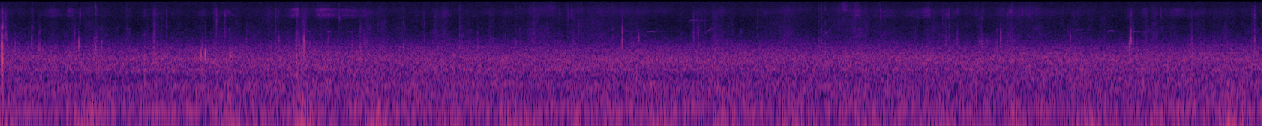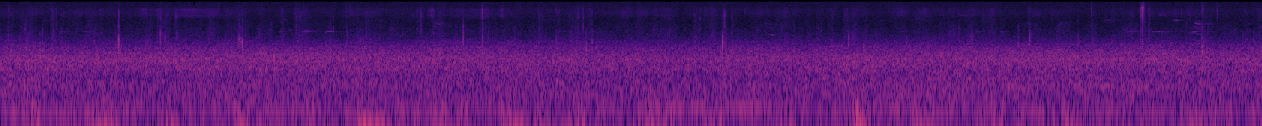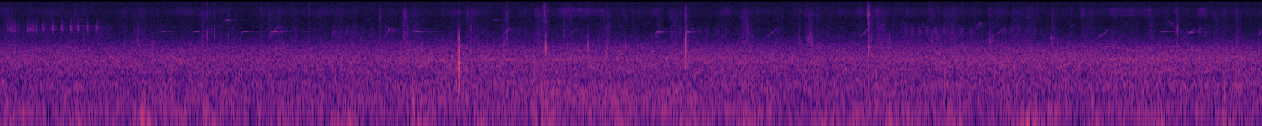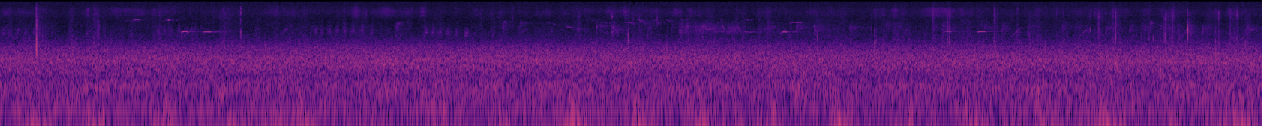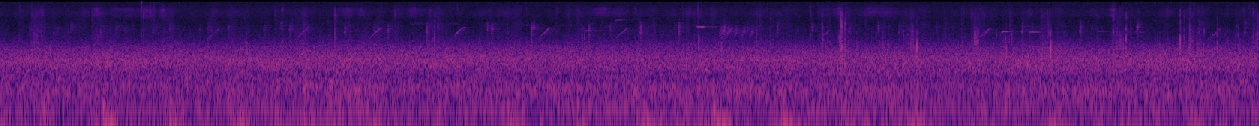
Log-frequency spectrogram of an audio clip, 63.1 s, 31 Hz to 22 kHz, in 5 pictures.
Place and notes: {"title": "Campolide, Portugal - Passeio Sonoro: Calhau - Serafina", "date": "2014-11-05 15:02:00", "description": "Passeio sonoro entre o Parque do Calhau e o Bairro da Serafina, em Lisboa.", "latitude": "38.73", "longitude": "-9.17", "altitude": "103", "timezone": "Europe/Lisbon"}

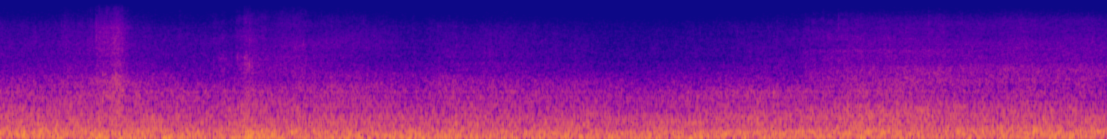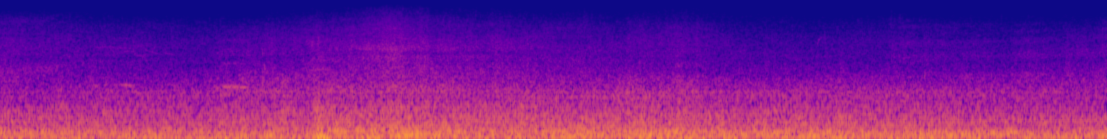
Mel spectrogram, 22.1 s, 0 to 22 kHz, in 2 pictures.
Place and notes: {"title": "Whitby, UK - high tide ...", "date": "2018-12-04 10:00:00", "description": "high tide ... lavaliers clipped to sandwich box ... bird calls from ... redshank ... rock pipit ... oystercatcher ... black-headed gull ... herring gull ...", "latitude": "54.49", "longitude": "-0.61", "altitude": "1", "timezone": "Europe/London"}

